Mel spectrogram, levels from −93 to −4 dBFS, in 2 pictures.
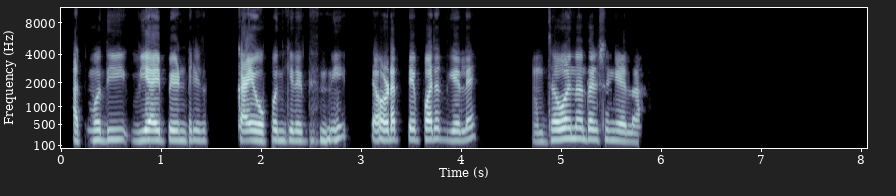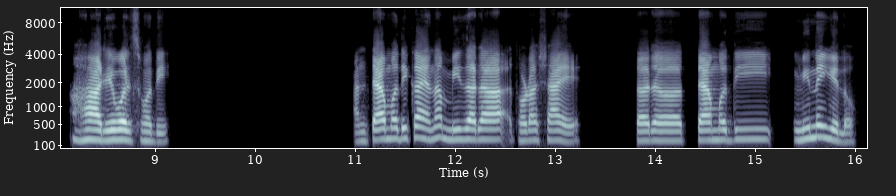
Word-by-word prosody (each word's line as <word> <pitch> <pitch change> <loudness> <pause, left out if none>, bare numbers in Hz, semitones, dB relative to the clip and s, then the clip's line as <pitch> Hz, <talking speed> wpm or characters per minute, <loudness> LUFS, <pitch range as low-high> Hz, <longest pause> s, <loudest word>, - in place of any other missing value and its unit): आतमध्ये 190 +3 -2
VIP 185 0 +6
entry 180 0 -2 0.4
काय 180 0 +8
open 175 +2 0
केले 175 -1 -2
त्यांनी, 180 +5 -7 0.3
तेवढ्यात 195 0 +5
ते 195 - +4
परत 200 0 +4
गेले 175 +4 0 0.8
जवळनं 205 +2 +4
दर्शन 190 -1 -1
घ्यायला. 165 -3 -1 2.4
हां 190 0 +4
रिवर्समध्ये. 175 -4 -1 1.9
आणि 160 +1 -13
त्यामध्ये 205 +2 +2
काय 225 - +2
आहे 205 - +1
ना 230 +2 -3
मी 195 -2 -7
जरा 195 0 +2 0.2
थोडा 180 +1 -4
शाय 180 -2 -2
आहे. 155 - -11 0.6
तर 175 +1 -2
अ, 175 0 -2 0.2
त्यामध्ये 190 +2 -4 0.3
मी 200 +3 -5
नाही 235 0 -2
गेलो 180 -6 -6
185 Hz, 120 wpm, -22 LUFS, 175-195 Hz, 2.4 s, काय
